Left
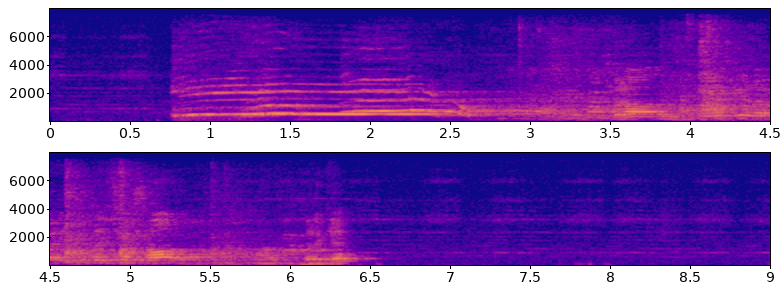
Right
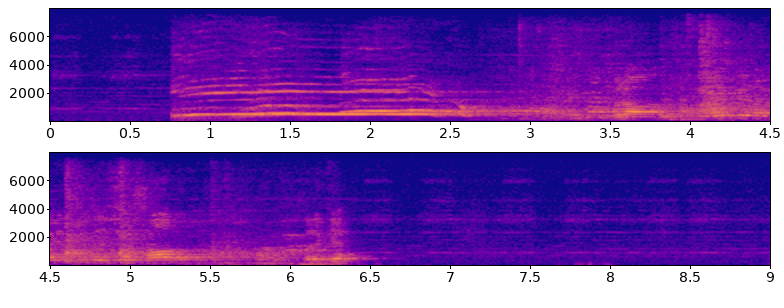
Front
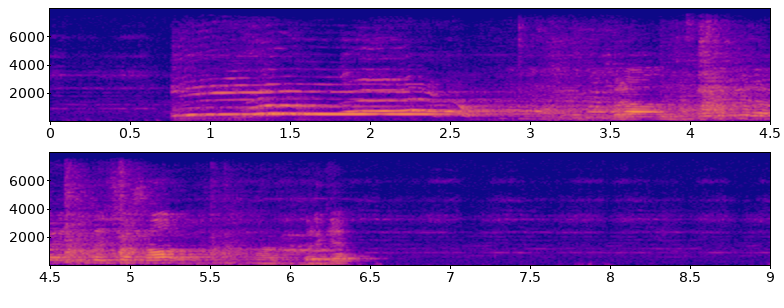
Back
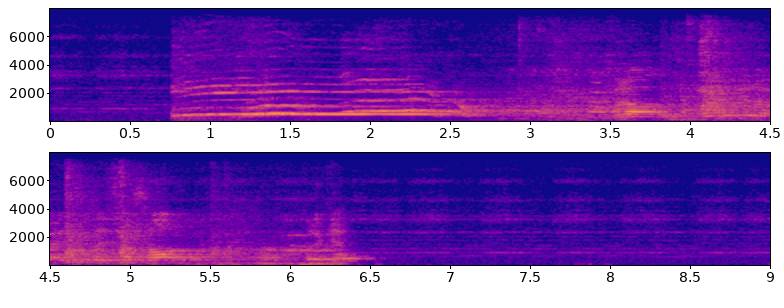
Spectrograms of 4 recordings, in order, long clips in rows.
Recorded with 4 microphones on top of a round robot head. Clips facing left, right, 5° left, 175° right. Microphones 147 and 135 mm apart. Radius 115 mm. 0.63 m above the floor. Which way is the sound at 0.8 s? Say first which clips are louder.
Right 1 dB, back 2 dB; 125° right.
